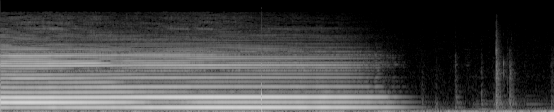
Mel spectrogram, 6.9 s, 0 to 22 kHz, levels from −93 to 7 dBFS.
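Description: A recording of everyday sound with one overlap between stream segments, heard as a tiny skip at 3.26 s. The audio is delivered in 2 s segments, and at this boundary the time stamps of adjacent segments overlap. The player discards the overlapping portion, but that sound was never actually duplicated, so about 5 ms of real audio is removed. The waveform on either side no longer lines up, and that discontinuity produces the brief click or skip.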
